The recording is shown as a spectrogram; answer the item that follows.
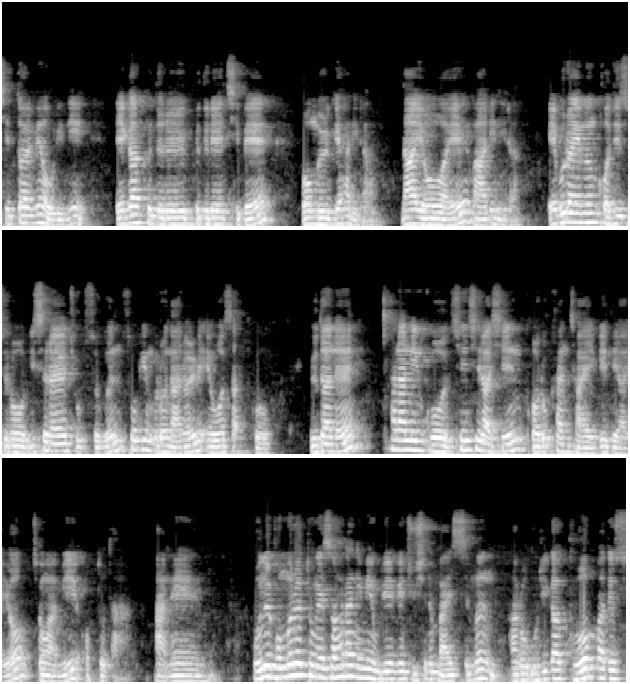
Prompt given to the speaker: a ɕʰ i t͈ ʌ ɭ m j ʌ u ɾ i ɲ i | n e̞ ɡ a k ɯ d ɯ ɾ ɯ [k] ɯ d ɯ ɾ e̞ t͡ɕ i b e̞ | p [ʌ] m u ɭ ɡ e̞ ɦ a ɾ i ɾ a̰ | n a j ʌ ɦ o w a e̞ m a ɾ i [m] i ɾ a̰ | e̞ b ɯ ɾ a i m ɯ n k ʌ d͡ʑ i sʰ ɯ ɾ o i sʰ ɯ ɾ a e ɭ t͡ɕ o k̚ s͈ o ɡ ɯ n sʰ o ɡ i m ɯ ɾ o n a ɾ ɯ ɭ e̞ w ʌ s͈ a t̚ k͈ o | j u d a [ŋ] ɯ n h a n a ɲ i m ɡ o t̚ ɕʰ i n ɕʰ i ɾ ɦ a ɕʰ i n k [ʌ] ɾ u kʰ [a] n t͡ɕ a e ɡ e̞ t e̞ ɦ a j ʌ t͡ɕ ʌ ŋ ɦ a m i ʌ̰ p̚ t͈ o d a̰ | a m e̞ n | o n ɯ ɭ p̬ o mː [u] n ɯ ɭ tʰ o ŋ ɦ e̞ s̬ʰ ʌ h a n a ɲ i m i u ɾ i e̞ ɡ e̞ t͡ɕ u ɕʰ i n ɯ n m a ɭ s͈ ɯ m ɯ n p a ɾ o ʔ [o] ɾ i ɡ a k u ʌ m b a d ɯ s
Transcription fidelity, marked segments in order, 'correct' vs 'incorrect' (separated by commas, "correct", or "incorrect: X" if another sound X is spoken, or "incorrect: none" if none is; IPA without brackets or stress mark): correct, correct, incorrect: ɲ, incorrect: n, correct, correct, correct, incorrect: u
